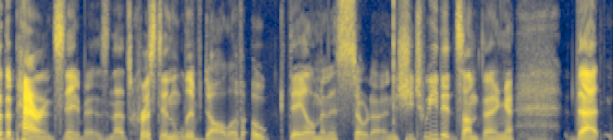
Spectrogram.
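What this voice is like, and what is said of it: Usual voice. Nothing is said of it.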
